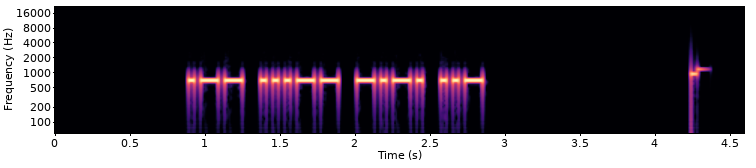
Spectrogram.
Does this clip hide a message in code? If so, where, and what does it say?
Yes: Morse code from 0.9 to 2.9 s, heard as a keyed tone, about 30 wpm, 700 Hz. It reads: W3CU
